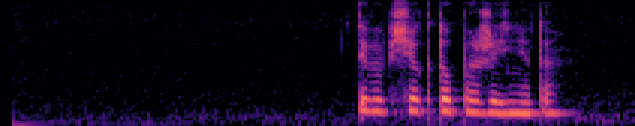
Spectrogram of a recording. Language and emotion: Russian, neutral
